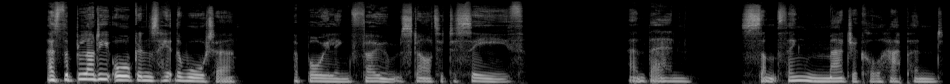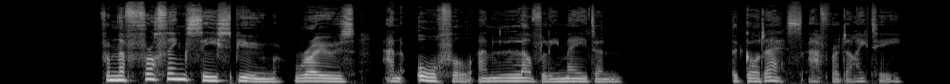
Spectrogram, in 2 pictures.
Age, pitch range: 40-59, 135-195 Hz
